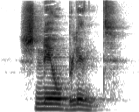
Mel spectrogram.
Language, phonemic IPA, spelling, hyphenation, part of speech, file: Dutch, /ˈsneːu̯.blɪnt/, sneeuwblind, sneeuw‧blind, adjective, Nl-sneeuwblind.ogg
- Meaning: snowblind, blindness caused by overexposure to UV light because of reflection by snow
